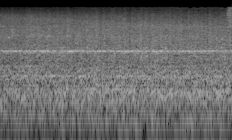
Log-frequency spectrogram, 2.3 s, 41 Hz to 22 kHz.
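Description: English Electric Class 20 diesel locomotive running loudly as it draws slowly along the platform, its eight-cylinder diesel engine giving a steady high whine over the rumble.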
